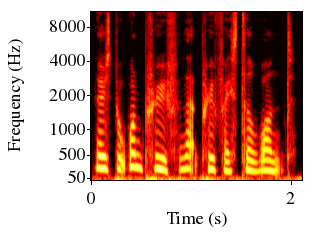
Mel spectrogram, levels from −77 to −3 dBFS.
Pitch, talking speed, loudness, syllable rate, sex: 215 Hz, 315 wpm, -18 LUFS, 6.4 syllables/s, female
